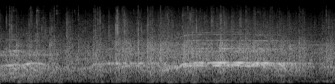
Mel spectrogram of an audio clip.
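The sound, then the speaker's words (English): A crowd applauds steadily, a dense wash of many hands clapping at once, sustained and fairly loud for a few seconds with no talking over it. “Anything that gets a round of applause is too good.”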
